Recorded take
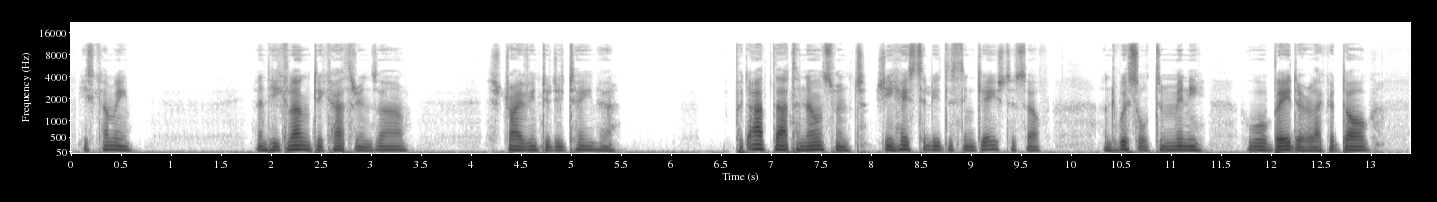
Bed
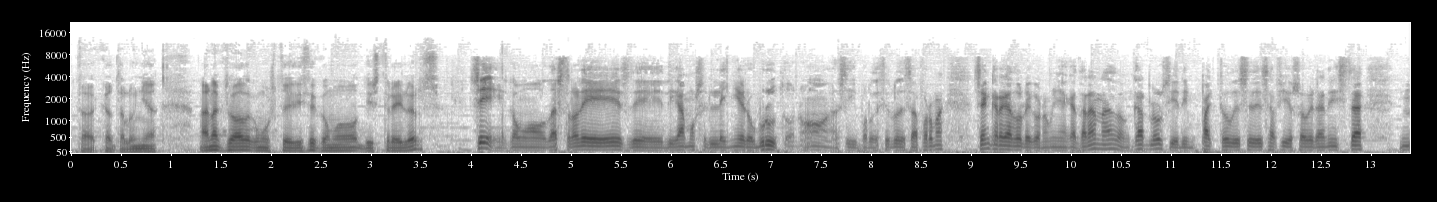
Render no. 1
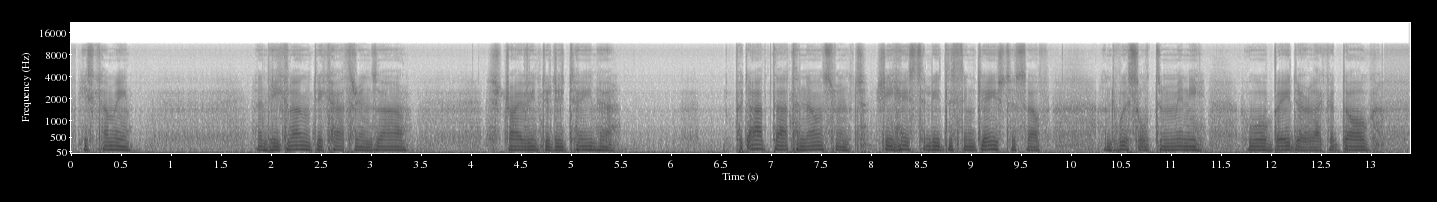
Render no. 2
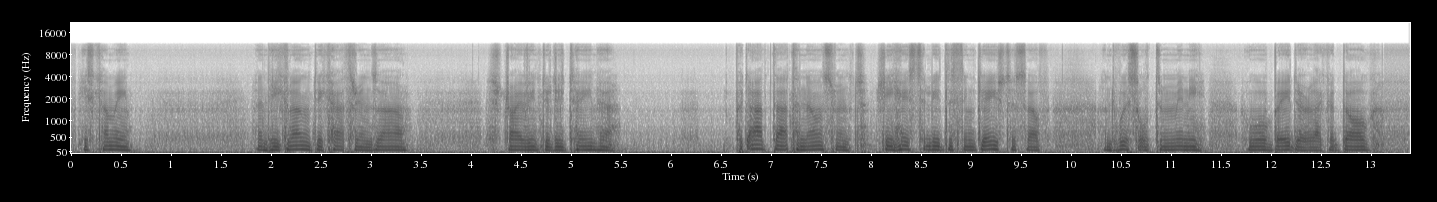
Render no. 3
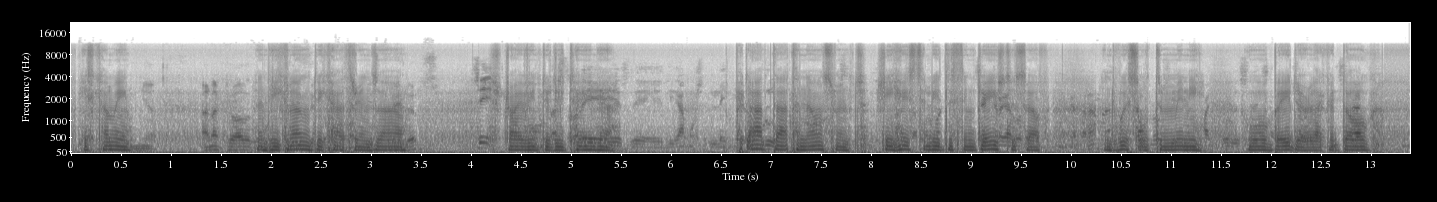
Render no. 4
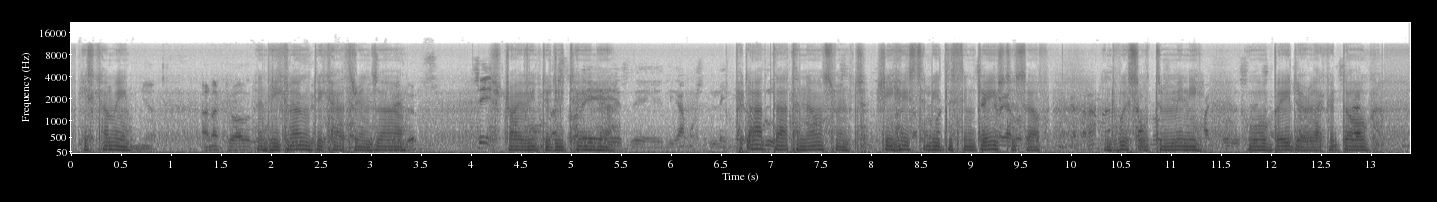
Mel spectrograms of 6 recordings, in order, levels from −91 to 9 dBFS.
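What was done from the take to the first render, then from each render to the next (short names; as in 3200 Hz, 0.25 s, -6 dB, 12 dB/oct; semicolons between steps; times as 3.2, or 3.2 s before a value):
per-bin compression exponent 0.4; limiter -8.5 dBFS, peak gain reduction 8 dB
nothing audible
add bed -1.5 dB
gain +2 dB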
